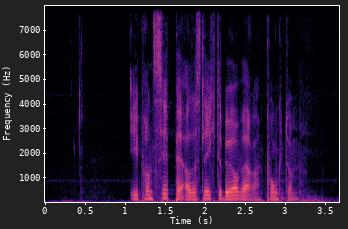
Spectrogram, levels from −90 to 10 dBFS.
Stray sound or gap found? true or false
false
